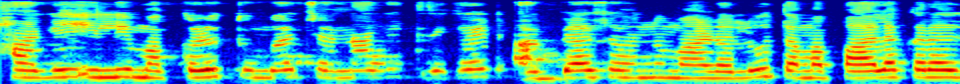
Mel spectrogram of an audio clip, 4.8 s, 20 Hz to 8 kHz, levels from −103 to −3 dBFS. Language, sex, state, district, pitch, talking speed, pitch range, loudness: Kannada, female, Karnataka, Dharwad, 255 Hz, 135 wpm, 245-265 Hz, -16 LUFS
